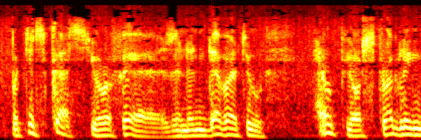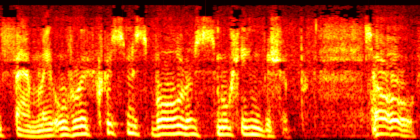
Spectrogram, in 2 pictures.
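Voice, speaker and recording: A man's voice: mid-range voice, slight background noise, close to an everyday voice. A man playing a reformed old miser, merry and mock-stern, in theatrical 1970s radio drama style. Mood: joyful. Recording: muffled 1970s radio broadcast, faint music.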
